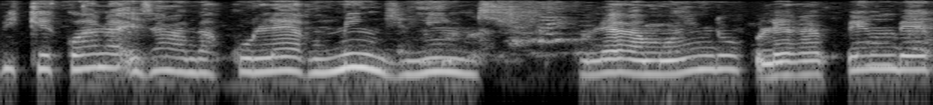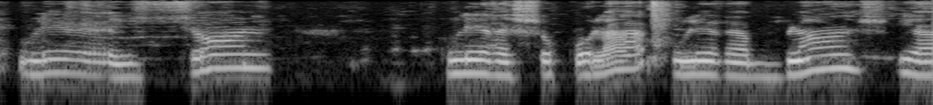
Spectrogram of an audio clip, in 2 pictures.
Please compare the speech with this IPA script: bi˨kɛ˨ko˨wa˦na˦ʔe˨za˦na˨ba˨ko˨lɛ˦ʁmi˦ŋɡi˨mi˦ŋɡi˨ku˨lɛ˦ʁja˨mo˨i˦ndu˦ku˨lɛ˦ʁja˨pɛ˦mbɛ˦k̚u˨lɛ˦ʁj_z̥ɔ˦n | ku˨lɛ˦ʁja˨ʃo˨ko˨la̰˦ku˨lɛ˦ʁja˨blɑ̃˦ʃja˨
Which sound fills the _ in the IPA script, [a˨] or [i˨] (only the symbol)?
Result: a˨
